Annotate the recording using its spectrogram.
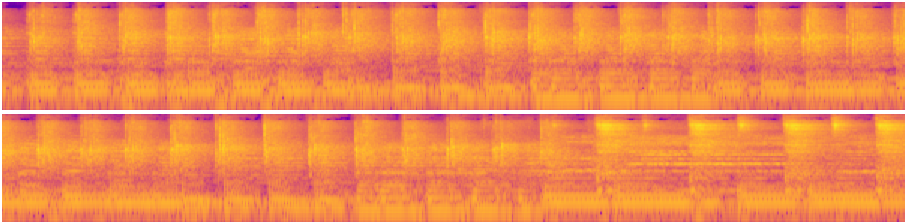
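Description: Live worship band music: a drum kit keeps a steady beat of about four strokes a second over bass-guitar notes, with voices singing along.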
